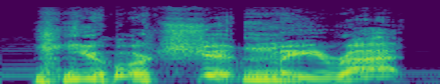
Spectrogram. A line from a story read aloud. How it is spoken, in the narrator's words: said Bradley, laughing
